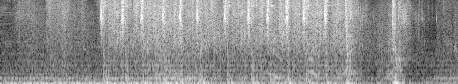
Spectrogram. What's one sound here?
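Rapid gunshots fire in quick bursts.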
